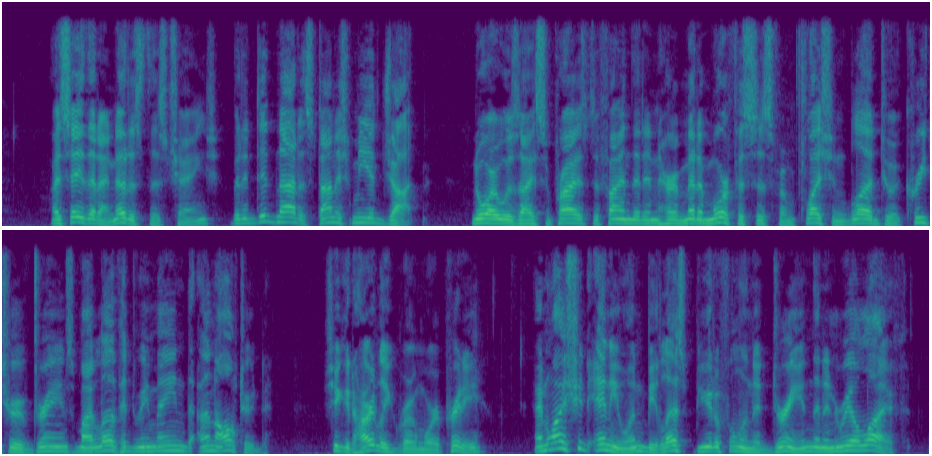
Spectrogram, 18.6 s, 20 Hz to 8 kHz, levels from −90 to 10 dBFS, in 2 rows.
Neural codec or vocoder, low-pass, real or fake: vocoder, 44.1 kHz, 80 mel bands, Vocos; 7.2 kHz; fake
